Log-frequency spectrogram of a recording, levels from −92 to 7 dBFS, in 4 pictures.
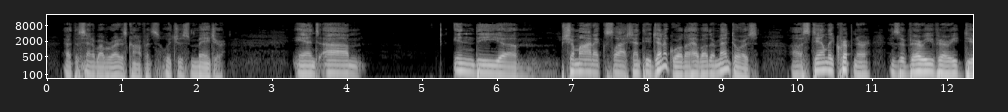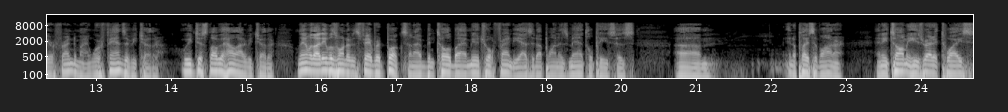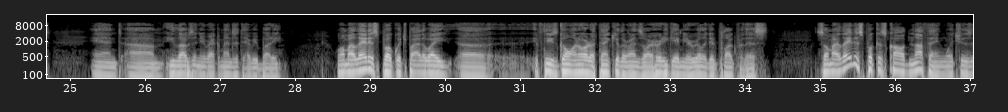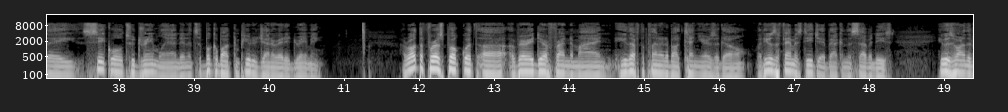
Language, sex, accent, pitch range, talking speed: English, male, American, 100-125 Hz, 220 wpm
